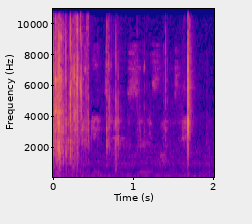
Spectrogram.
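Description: Light handling sounds of a foil minifigure packet being set down and pressed on a wooden tabletop. A sharp click of the scissors comes near the end.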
